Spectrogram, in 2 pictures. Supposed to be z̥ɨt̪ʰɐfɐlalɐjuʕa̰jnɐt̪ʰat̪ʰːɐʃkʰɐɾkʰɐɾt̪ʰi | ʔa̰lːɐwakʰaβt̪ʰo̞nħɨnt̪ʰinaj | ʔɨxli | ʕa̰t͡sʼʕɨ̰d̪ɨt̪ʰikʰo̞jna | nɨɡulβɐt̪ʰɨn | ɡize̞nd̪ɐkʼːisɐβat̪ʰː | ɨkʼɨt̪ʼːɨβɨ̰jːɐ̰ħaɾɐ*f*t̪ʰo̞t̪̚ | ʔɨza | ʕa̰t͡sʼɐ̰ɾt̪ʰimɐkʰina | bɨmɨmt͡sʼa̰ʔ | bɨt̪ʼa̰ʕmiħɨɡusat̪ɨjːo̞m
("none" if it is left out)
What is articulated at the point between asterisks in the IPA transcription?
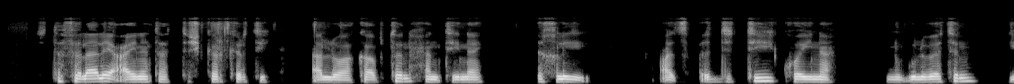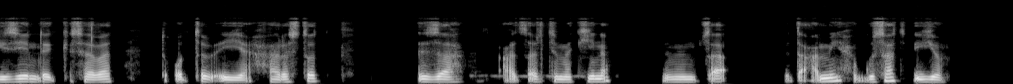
s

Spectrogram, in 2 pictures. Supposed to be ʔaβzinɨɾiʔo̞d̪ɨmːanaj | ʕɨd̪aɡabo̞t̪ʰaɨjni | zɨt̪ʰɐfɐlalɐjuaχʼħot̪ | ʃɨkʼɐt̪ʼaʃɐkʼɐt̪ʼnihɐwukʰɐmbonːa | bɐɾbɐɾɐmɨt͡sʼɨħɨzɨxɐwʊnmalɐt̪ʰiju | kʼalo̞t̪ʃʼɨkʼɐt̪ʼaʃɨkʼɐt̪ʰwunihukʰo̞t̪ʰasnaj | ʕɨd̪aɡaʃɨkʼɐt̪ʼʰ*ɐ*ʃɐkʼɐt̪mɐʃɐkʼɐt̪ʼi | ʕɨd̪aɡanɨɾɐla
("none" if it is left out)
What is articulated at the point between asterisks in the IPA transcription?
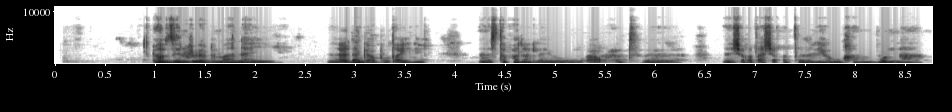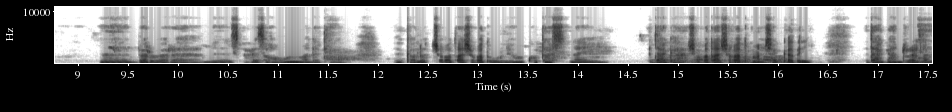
a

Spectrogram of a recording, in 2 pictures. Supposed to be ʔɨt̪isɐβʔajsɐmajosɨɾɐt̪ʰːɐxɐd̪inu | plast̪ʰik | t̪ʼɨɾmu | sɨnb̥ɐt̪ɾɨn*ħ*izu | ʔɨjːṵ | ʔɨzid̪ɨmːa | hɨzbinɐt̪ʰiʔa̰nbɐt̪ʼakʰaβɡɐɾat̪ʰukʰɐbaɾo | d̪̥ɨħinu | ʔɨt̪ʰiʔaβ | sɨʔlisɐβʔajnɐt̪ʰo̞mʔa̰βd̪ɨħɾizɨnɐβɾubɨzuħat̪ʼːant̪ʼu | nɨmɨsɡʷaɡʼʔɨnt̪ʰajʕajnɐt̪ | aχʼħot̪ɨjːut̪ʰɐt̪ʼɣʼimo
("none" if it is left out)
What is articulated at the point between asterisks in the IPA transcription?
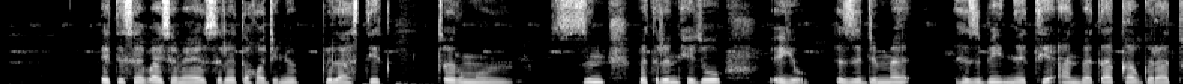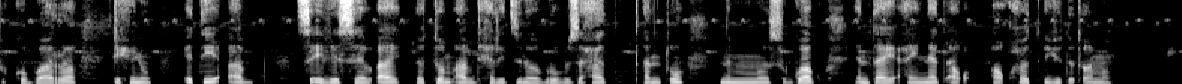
ħ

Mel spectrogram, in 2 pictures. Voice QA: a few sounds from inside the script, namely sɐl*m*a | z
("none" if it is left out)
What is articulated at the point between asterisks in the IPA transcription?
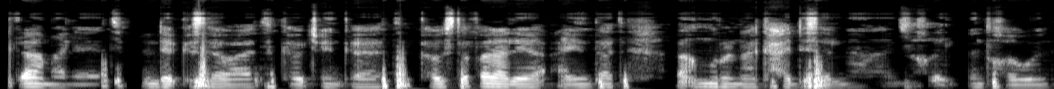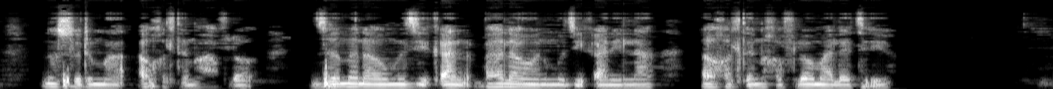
n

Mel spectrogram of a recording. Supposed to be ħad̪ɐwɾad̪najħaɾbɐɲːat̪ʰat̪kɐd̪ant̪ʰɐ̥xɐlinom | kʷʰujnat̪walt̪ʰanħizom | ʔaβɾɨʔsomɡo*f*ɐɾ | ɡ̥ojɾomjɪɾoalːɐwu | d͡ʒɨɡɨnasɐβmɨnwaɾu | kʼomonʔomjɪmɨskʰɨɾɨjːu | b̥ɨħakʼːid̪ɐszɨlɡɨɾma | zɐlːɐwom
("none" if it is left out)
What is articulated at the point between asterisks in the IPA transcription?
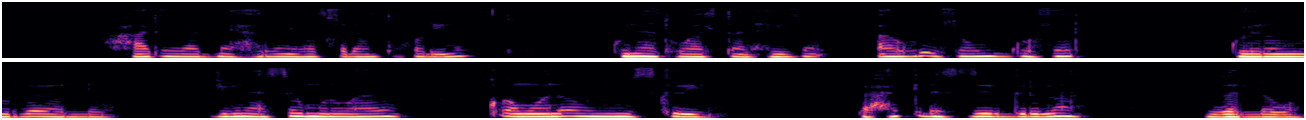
f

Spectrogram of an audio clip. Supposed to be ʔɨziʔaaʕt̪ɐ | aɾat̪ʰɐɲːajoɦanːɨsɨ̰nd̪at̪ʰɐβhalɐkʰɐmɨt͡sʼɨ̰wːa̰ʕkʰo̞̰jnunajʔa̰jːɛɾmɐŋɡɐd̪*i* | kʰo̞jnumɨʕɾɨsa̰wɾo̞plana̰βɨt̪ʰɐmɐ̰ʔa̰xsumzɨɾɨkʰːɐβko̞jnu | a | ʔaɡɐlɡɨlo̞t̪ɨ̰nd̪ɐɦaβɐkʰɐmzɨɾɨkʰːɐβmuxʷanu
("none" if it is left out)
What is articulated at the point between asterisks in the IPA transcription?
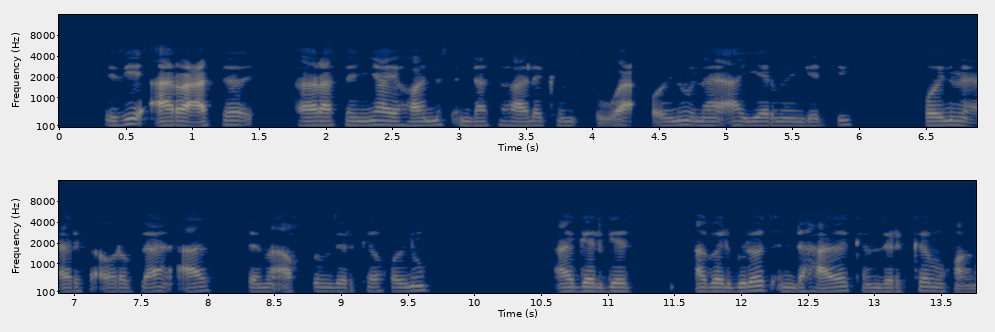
i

